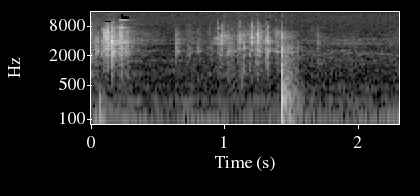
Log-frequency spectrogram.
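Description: Small black ball-joint mount adapters for an action camera clicking and clinking against each other as they are picked up into a hand: a few sharp clicks at the start, a quick run of lighter ticks, then a louder click about one and a half seconds in.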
